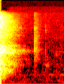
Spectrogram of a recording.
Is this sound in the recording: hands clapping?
yes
